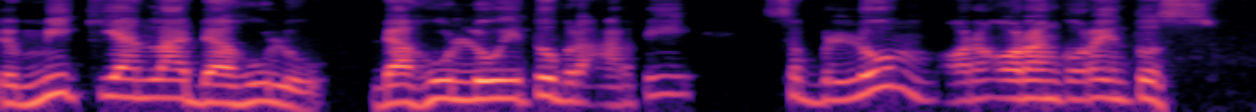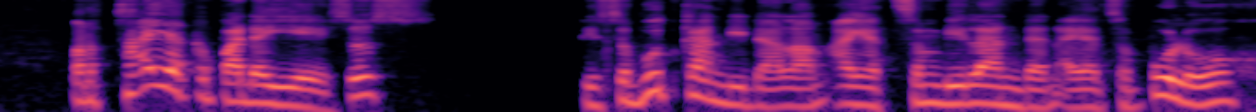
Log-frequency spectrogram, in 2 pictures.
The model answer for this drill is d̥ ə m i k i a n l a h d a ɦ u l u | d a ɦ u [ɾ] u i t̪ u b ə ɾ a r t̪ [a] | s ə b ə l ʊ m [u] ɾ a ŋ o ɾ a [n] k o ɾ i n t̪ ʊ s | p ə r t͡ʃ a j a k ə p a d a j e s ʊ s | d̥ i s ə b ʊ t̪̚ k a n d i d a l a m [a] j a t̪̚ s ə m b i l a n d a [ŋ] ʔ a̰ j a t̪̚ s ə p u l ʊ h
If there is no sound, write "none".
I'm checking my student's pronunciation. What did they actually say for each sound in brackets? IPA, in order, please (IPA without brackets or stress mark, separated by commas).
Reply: l, i, o, ŋ, a, n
